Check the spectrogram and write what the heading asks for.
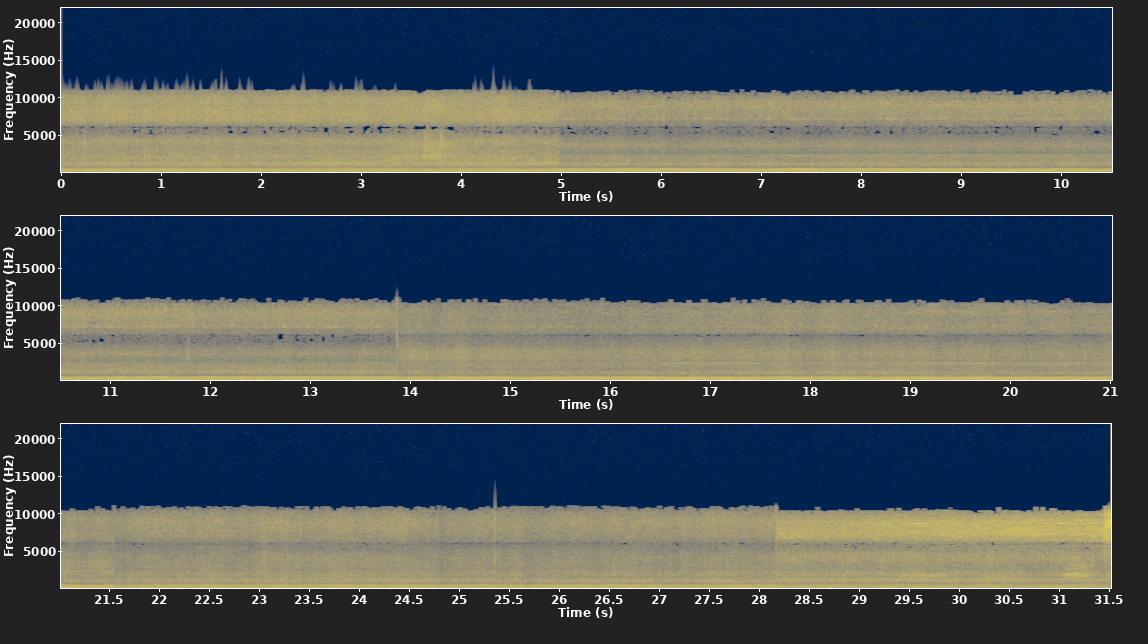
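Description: A boat's motor running steadily with a low drone. The drone jumps to a different pitch and level abruptly several times.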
